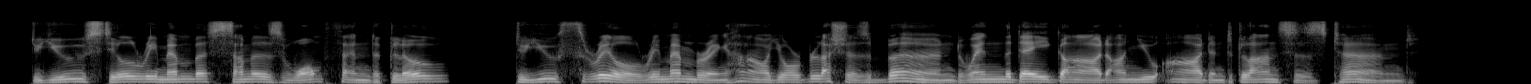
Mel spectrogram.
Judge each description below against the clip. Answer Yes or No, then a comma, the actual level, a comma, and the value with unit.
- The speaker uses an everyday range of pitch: Yes, average, 3.5 semitones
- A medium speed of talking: No, slow, 100 wpm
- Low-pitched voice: Yes, low, 115 Hz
